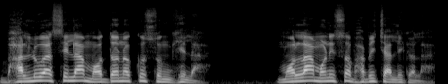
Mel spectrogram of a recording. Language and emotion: Odia, neutral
